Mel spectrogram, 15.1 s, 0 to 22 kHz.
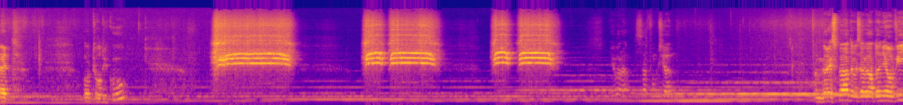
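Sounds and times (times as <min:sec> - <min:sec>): wooden train whistle blasts: 0:03.5 - 0:05.0, 0:06.0 - 0:07.4, 0:08.2 - 0:09.8.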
